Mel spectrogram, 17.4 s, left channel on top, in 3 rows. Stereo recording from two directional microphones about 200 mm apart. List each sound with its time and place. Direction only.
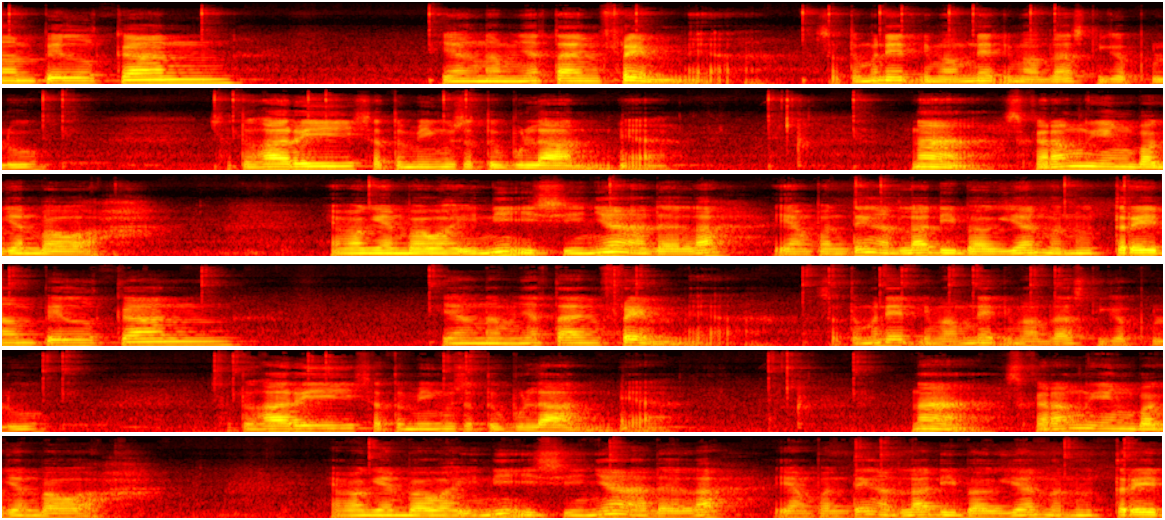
0.0 s speech: 55° left (ahead or behind)
2.1 s speech: 50° left (ahead or behind)
5.3 s speech: 50° left (ahead or behind)
7.0 s speech: 55° left (ahead or behind)
10.3 s speech: 55° left (ahead or behind)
